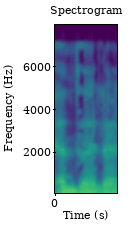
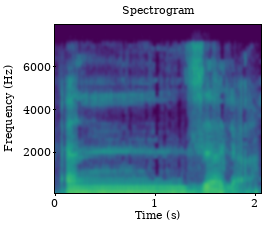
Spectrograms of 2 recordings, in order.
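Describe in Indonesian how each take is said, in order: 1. Bunyi sengaunya pendek, tidak ditahan. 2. Bunyi sengaunya ditahan selama dua harakat. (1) "kita tak boleh baca" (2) "kita kena baca anzala"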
